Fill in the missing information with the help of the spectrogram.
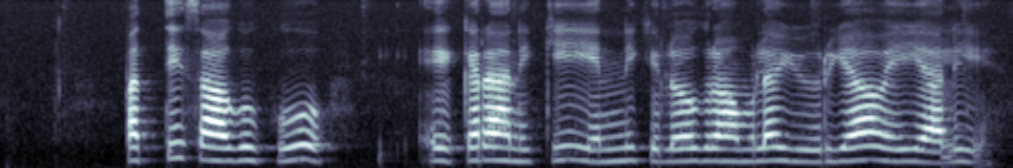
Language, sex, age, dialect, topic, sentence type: Telugu, female, 31-35, Utterandhra, agriculture, question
